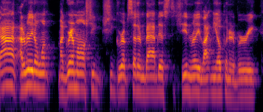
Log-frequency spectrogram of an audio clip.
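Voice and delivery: ordinary talk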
